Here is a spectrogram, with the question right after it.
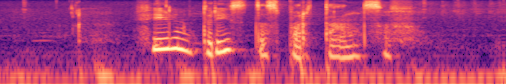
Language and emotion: Russian, sad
